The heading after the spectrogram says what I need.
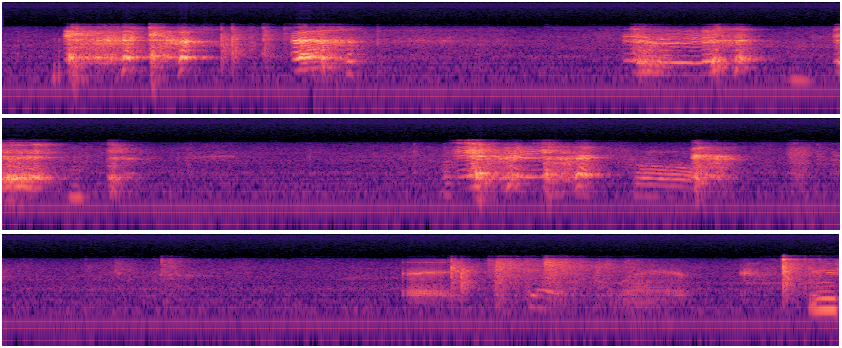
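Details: A young child's coughing fit: several short clustered coughing bursts with a steady low hum in the background.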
